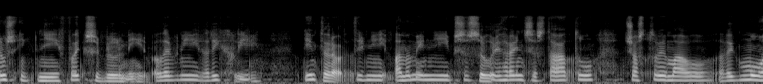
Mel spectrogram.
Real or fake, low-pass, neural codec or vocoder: fake; 9.9 kHz; autoencoder, 22.05 kHz, a latent of 192 numbers a frame, VITS, trained on many speakers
